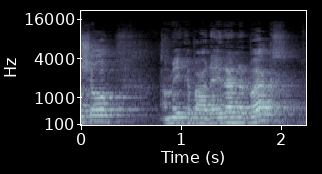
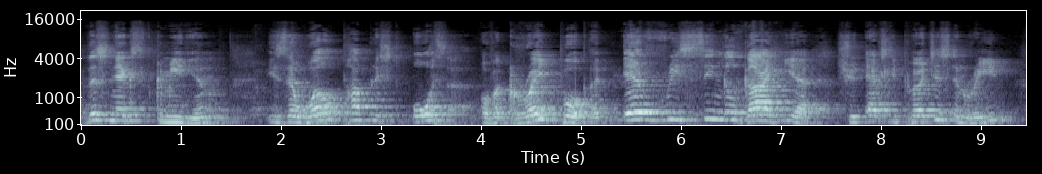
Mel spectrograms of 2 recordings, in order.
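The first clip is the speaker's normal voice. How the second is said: drawn-out, louder host intro; slow MC build-up; 3 semitones higher, 5 dB louder than usual. Acted. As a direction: sell the author to the room. Introducing the next comedian.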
